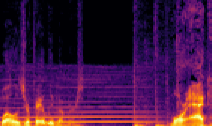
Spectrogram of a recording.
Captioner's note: siren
